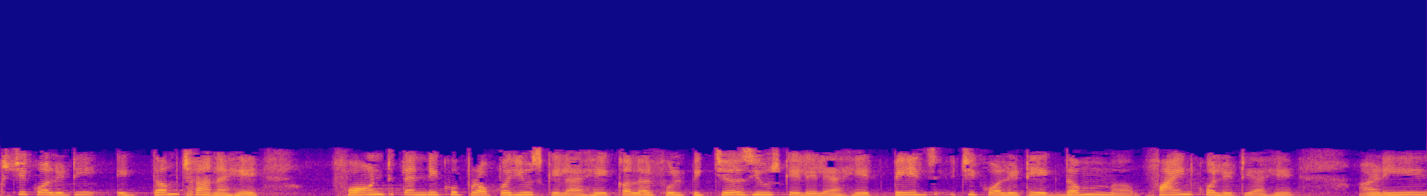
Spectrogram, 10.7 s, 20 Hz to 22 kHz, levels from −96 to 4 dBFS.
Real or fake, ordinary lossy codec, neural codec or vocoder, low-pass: fake; MP3, 24 kbps; vocoder, 22.05 kHz, 80 mel bands, WaveNeXt; 5.4 kHz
